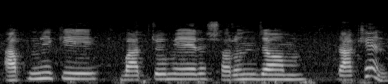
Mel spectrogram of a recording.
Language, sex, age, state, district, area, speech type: Bengali, female, 60+, West Bengal, Kolkata, urban, read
